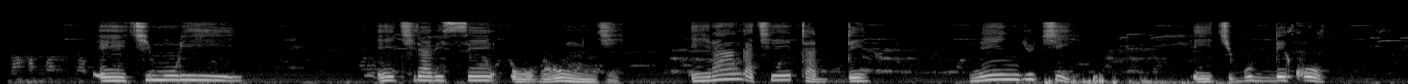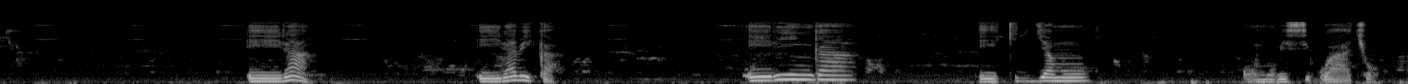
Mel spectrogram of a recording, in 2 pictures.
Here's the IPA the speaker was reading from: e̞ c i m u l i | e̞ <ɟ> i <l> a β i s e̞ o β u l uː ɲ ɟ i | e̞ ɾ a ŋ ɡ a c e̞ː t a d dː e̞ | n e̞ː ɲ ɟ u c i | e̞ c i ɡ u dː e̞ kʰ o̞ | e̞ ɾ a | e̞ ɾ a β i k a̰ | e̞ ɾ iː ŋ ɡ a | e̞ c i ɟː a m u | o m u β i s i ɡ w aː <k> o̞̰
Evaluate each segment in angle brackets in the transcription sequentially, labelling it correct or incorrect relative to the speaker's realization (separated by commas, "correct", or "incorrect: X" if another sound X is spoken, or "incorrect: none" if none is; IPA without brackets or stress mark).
incorrect: c, incorrect: ɾ, incorrect: c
